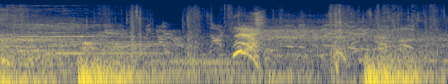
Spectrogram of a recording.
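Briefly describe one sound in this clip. Heavy thuds sound as a figure leaps and lands on rooftops.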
